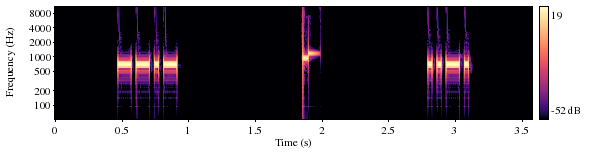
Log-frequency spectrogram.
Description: Morse code, heard as a keyed tone, about 36 wpm, 700 Hz. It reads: Q F
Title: Single Character (Letter:Number:Punctuation:Prosign) 35wpm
